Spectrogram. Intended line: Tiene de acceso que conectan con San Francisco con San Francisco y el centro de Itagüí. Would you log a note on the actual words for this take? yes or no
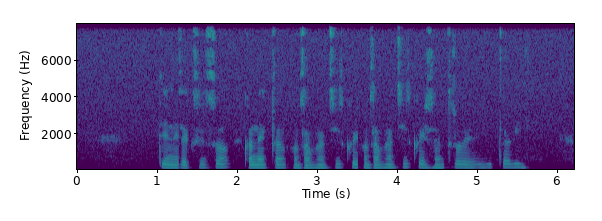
no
